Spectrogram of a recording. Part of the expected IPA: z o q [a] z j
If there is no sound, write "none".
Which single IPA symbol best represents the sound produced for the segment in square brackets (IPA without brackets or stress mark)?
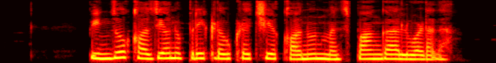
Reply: ɑ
